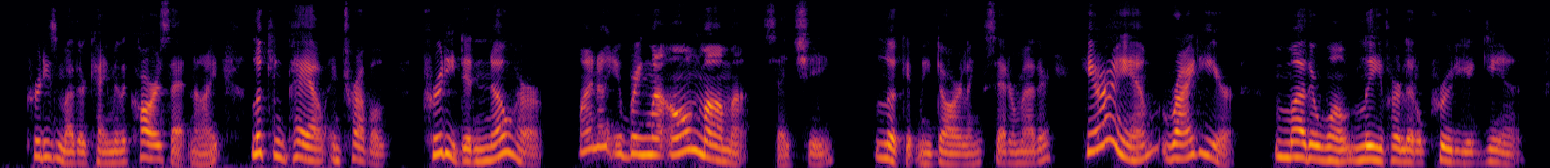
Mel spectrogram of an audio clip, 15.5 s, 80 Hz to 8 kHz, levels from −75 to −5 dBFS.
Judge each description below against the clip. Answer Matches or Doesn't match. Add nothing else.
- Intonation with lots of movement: Matches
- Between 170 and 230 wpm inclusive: Matches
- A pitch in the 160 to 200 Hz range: Matches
